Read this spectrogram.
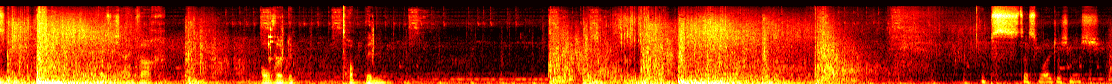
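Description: Game spells burst and whoosh in loud noisy blasts.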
